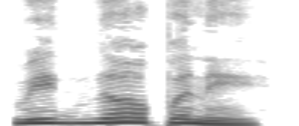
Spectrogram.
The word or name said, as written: ವಿಜ್ಞಾಪನೆ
